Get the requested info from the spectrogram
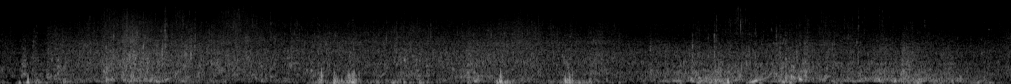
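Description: Sea water washing and lapping against shoreline rocks, a steady wash with wind gusting across the microphone in short low buffets.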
